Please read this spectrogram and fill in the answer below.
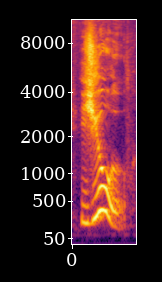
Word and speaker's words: you'll: This will be pronounced as ule. Ule.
